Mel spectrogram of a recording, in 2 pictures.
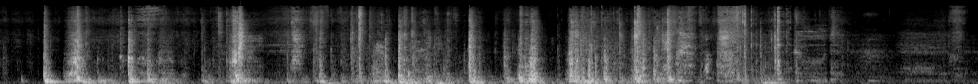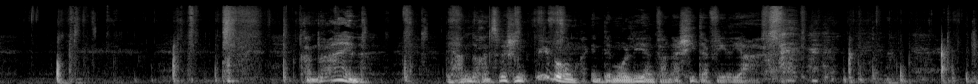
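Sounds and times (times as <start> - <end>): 
garden shed door being levered up with a spade: 0.2 - 8.0
speech: 14.8 - 18.2.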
